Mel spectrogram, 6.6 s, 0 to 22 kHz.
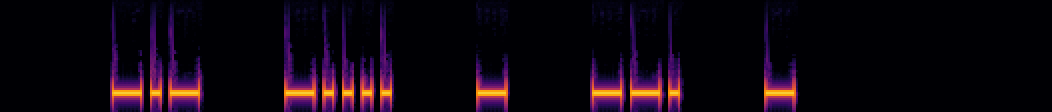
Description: Morse code, heard as a keyed tone, about 20 wpm, spaced as for 11 wpm, 700 Hz. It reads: K6TGT
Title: USA Call Signs - 5 Characters - 3x Character Spacing - 20wpm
